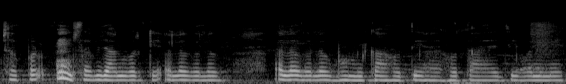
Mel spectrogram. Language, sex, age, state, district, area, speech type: Hindi, female, 18-30, Bihar, Madhepura, rural, spontaneous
